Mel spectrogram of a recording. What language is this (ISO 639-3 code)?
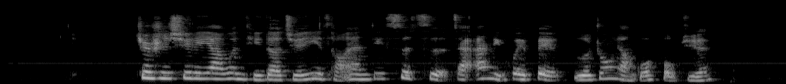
zho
